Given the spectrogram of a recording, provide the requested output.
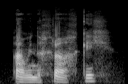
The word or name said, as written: Abhainn a Chraicich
